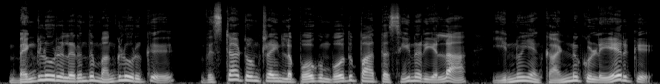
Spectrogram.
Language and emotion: Tamil, happy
